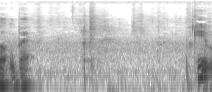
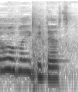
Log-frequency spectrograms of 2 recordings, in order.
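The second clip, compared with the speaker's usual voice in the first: mock dismay; 9 semitones higher than usual. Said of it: "I was like".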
